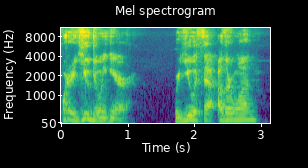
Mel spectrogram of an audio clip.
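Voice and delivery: hostile hissing in a high voice. Narrator voicing a woman who turns to the player at the door, hissing. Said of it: "kind of glares at you and hisses".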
